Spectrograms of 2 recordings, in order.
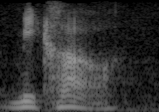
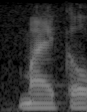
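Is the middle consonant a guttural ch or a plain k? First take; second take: guttural ch; plain k. First: The middle consonant is a throaty, guttural ch. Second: The middle consonant is a plain k sound. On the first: This is closer to the original Hebrew pronunciation. "That wasn't too bad. That came close" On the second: This is the usual English pronunciation. "the more common name here"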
